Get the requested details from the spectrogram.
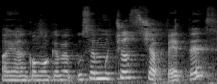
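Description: A woman speaks fairly quickly, with light noise in the background. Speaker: home vlogger. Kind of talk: casual vlog chat. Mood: cheerful, upbeat. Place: home room. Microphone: phone near.

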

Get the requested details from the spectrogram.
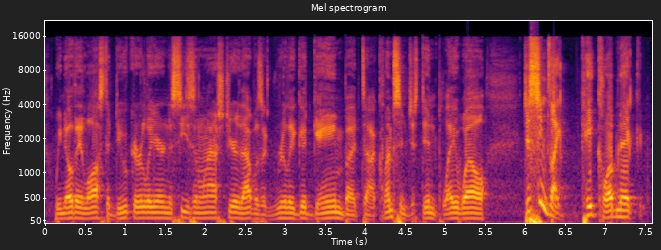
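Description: The man's fairly low voice moves along at a moderate pace. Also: ordinary pitch variation. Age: 30s. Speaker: college football betting youtuber. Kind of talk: casual solo commentary; casual commentary. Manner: rambling, filler-heavy. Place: home room.

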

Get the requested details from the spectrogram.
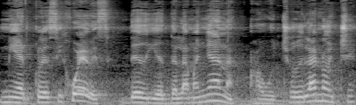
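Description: Slowly and with ordinary pitch variation, a woman speaks at a fairly low pitch in a dark, mellow tone.

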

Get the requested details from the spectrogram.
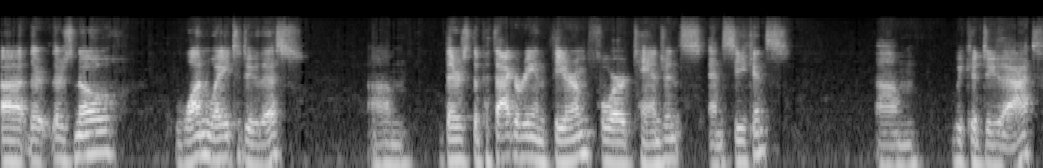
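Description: Speaking at a fairly slow pace, a man leaves long, frequent pauses. His pitch varies in an ordinary way. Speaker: math instructor. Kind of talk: lecture. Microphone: video call.

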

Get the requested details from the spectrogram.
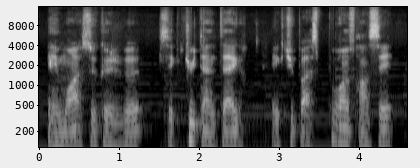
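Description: Faint music sits behind a man whose fairly low voice shows ordinary pitch variation. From France. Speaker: French teacher. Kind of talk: language lesson to camera. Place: home room. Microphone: studio mic.

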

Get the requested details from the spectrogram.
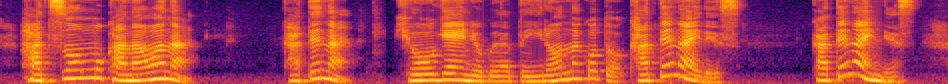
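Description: Her pitch fairly high, a woman talks with lively intonation at a moderate pace. The background is quiet. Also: big swings in loudness. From Japan. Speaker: Portuguese language teacher and vlogger; Portuguese language teacher, vlogger. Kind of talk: vlog monologue. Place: home room. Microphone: webcam.

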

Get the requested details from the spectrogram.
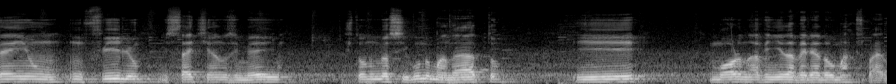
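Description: Monotone, flat delivery from a man at a fairly slow pace, with long, frequent pauses and light background noise. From Brazil, Ilhéus, Bahia; Bahia, Brazil. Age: 30s. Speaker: city councillor. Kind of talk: interview. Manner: halting. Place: office. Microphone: lapel.

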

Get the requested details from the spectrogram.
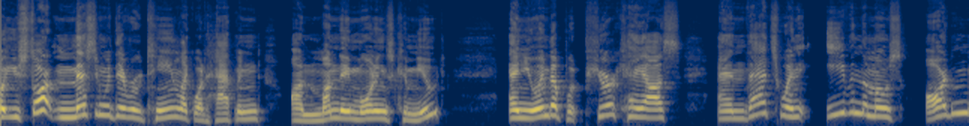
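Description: Over a quiet background, a man with a high pitch speaks at a moderate pace with very wide pitch swings. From New York City. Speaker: YouTube show host. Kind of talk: commentary. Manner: conversational, opinionated. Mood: critical, indignant. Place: home room.

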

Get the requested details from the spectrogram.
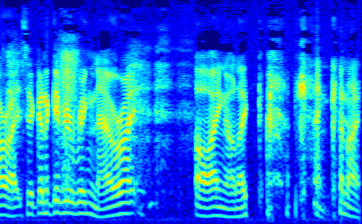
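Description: Speaking fast, a man uses a medium pitch with ordinary pitch variation.

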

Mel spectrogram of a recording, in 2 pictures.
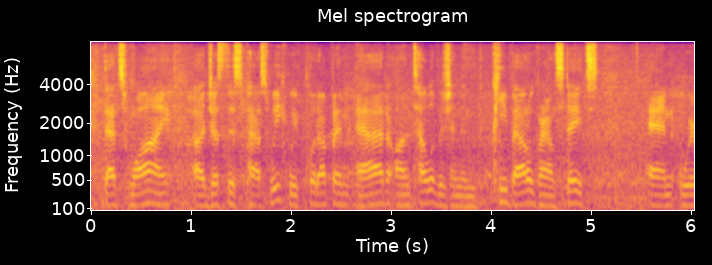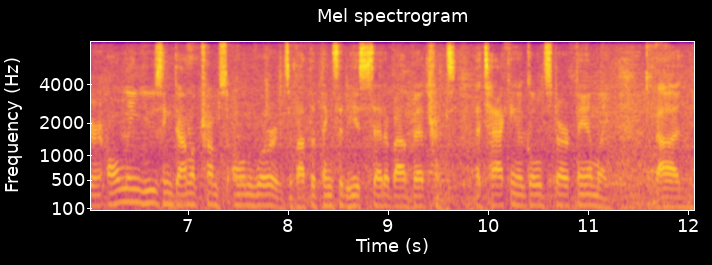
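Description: Loud background noise sits behind a man speaking at a fairly quick pace. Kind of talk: interview answer. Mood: defensive, measured. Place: street. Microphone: lapel.

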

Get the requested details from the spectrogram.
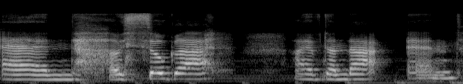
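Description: The pace is very slow. A woman is the one speaking. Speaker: travel vlogger. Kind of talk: casual vlog chat. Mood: relaxed, happy wrap-up. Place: home room. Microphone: phone near.

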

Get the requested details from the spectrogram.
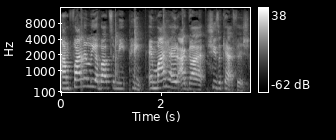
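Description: A woman with a New York accent speaks at a high pitch over light background noise. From New York City. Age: 20s. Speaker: vlogger. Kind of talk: storytime talk to camera. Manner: casual, profane. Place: home room.

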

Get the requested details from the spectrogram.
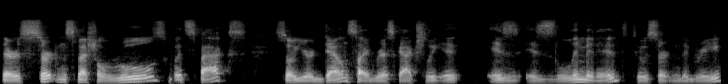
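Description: A man with an ordinary speaking voice, fairly low pitch, ordinary pitch variation and moderate pace. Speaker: guest co-host, business executive. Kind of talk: radio interview.

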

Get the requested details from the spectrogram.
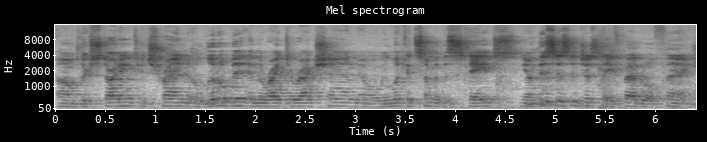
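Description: Delivered at a very fast pace in a monotone, flat intonation, the speech carries audible room echo and light background noise. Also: man. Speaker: panel expert on infrastructure. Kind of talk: panel discussion answer. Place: stage.

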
